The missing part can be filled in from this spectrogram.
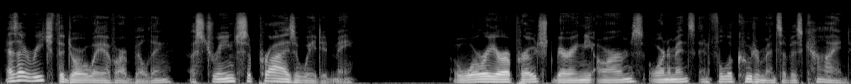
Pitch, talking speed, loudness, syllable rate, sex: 110 Hz, 185 wpm, -18 LUFS, 5.9 syllables/s, male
